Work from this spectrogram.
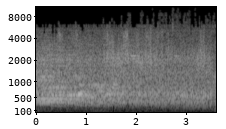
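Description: A New Jersey Transit train passes close by after a December 1992 nor'easter, a steady loud rolling rumble that holds for several seconds with a brief tonal hum near the start.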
